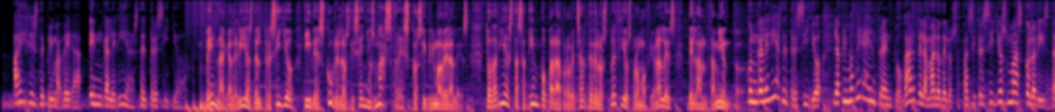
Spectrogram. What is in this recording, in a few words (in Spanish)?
Publicidad Radio voces comerciales musica; Galerias del tresillo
